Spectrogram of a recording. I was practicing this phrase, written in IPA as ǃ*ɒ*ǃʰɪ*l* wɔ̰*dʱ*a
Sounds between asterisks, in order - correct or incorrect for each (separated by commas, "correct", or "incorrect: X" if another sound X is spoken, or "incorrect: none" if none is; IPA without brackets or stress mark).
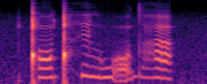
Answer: correct, correct, correct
